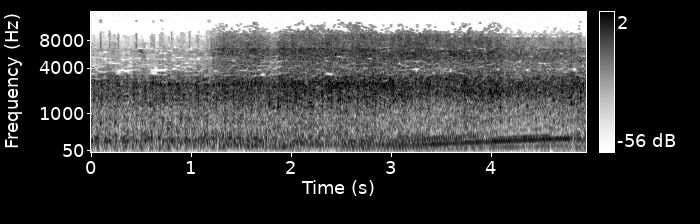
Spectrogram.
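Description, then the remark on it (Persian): A helicopter bringing a donated heart from Shiraz drones steadily overhead above the closed-off Artesh Boulevard highway in northern Tehran, its loud rotor and engine noise filling the scene continuously, with a rising engine tone toward the end and a broad roar of traffic-like noise beneath. “بلوار ارتش راه رو بستن، هلیکوپتر از سمت شیراز یه دونه قلب اهدایی آوردن.”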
